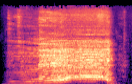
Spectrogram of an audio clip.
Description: COW SOUND

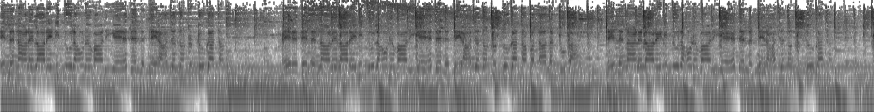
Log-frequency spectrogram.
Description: slowed reverb ringtone

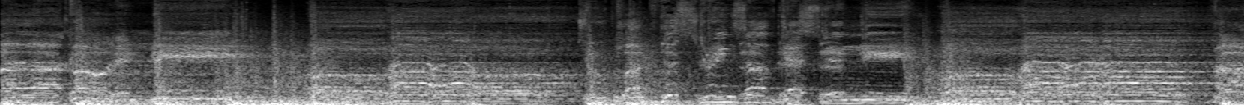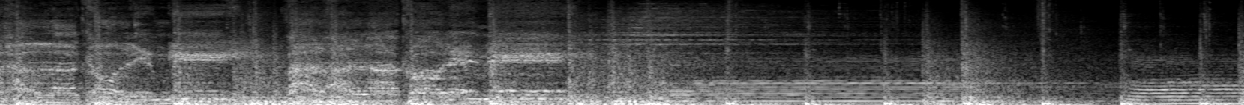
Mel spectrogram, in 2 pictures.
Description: drum ringtone

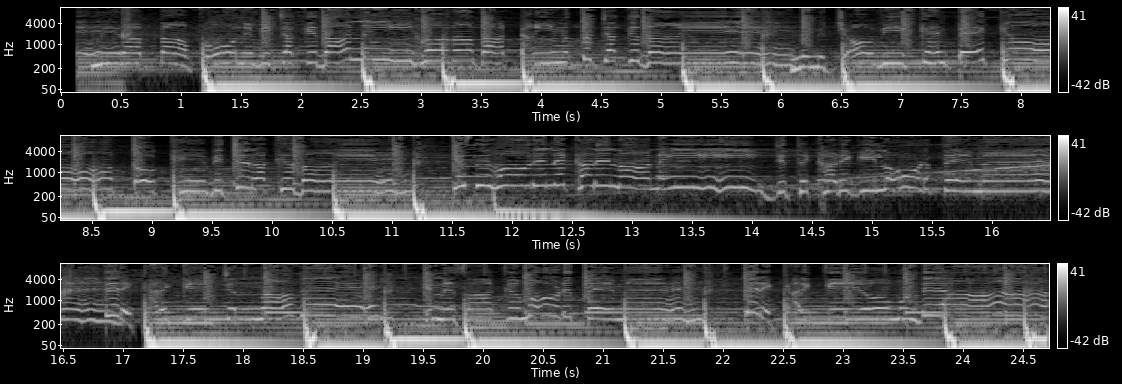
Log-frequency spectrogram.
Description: NEW PUNJABI SONG

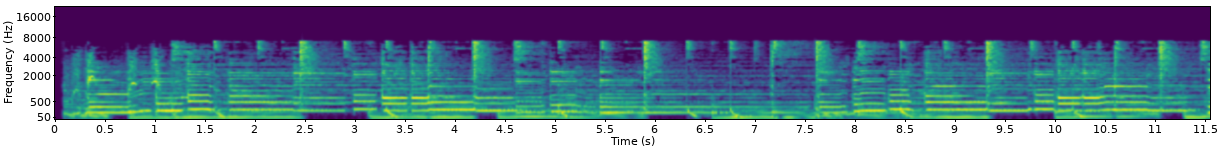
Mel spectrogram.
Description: GUITAR REMIX RINGTONE

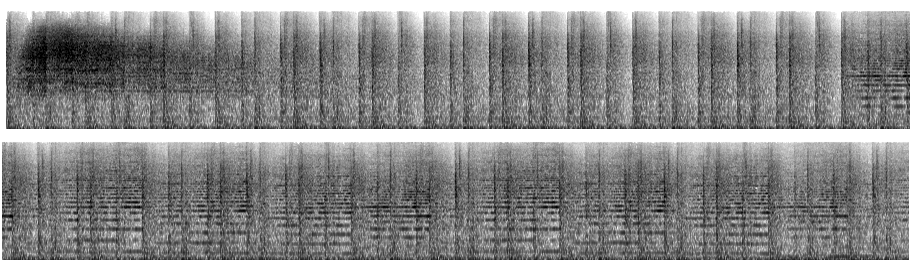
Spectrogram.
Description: drum ringtone

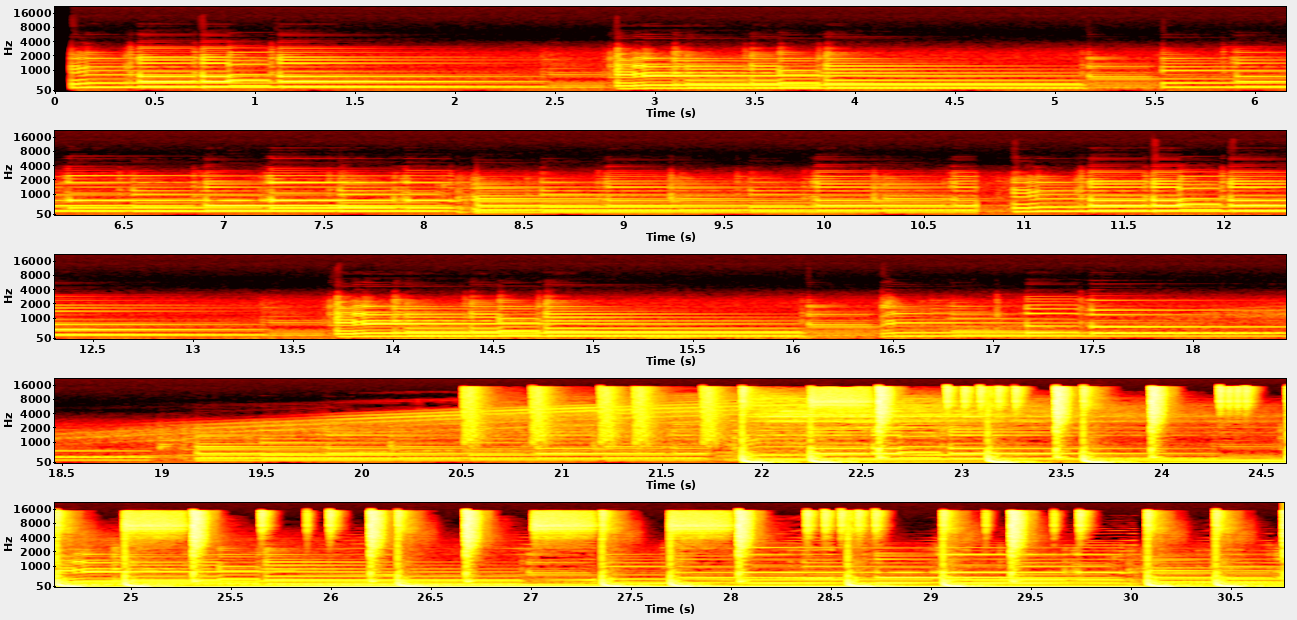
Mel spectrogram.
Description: GUITAR HIP HOP INSTRUMENTAL BEAT

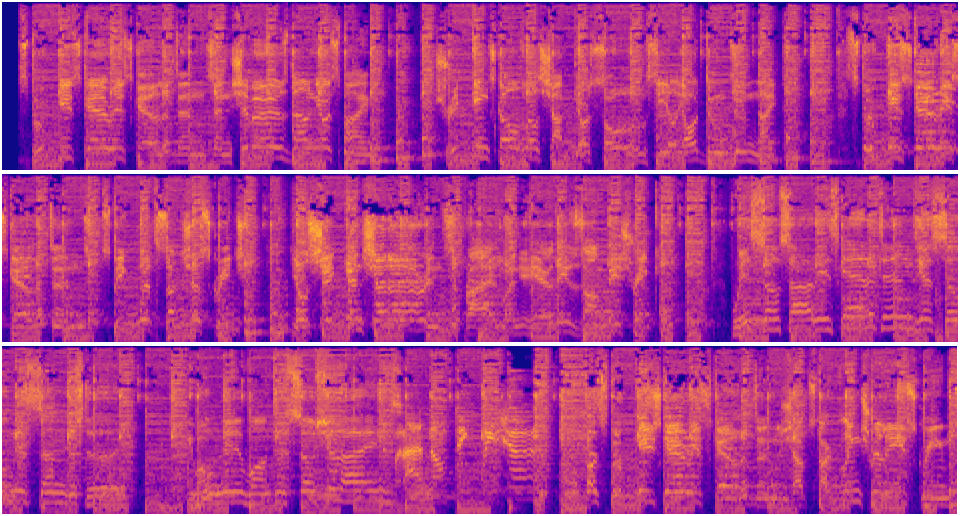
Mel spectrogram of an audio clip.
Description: spooky scary Halloween ringtone

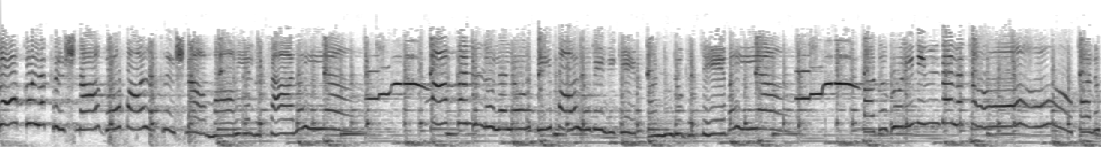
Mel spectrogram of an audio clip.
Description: SONG RINGTONE

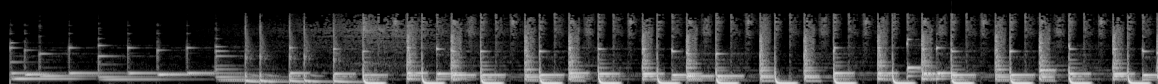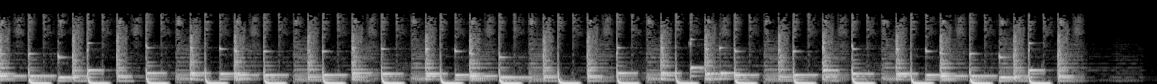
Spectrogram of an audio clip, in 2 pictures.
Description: iPhone marimba remix ringtone

